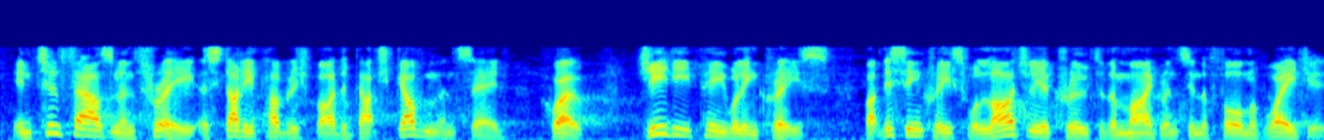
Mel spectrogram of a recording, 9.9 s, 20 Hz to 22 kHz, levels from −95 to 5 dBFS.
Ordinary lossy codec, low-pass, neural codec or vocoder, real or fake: none; 5.4 kHz; codec, 24 kHz, 6 kbps, HILCodec; fake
